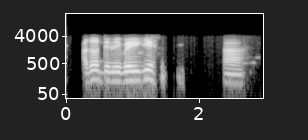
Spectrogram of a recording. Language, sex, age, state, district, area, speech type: Manipuri, male, 30-45, Manipur, Kangpokpi, urban, conversation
